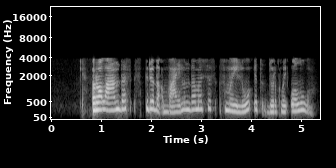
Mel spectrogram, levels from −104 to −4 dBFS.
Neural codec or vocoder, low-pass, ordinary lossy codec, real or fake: vocoder, 22.05 kHz, 80 mel bands, Vocos; 7.2 kHz; AAC, 16 kbps; fake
